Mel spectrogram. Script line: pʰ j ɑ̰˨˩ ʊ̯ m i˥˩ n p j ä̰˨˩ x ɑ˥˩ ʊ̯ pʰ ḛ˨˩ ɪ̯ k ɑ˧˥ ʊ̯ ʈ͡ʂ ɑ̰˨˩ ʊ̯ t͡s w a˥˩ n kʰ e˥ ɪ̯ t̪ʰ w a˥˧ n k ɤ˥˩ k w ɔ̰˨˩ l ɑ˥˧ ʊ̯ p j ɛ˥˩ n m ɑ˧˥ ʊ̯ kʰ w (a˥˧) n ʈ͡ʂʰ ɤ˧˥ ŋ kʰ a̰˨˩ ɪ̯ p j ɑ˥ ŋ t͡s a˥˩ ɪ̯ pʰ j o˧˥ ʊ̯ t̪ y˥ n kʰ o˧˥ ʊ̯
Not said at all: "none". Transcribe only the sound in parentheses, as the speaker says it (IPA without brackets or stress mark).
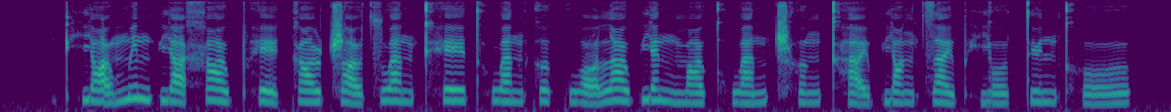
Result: a˧˥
